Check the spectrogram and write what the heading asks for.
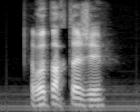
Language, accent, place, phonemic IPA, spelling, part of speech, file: French, France, Lyon, /ʁə.paʁ.ta.ʒe/, repartager, verb, LL-Q150 (fra)-repartager.wav
- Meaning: to share, divide up again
